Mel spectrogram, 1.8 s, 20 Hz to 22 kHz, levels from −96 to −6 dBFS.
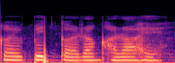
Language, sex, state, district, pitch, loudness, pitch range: Hindi, female, Arunachal Pradesh, Papum Pare, 210 Hz, -21 LUFS, 210-225 Hz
